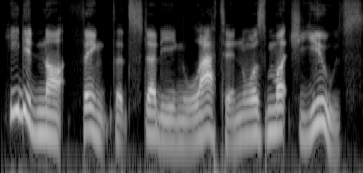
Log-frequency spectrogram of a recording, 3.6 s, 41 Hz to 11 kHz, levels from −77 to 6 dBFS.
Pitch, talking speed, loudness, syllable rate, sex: 145 Hz, 165 wpm, -21 LUFS, 3.7 syllables/s, male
